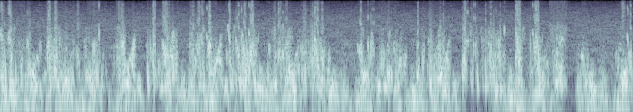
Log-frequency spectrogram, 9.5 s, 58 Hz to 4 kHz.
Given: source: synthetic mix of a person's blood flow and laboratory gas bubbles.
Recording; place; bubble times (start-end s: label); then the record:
Doppler ultrasound of blood flow; precordium
0.00-0.51 s: bubbles
0.59-0.65 s: bubbles
0.69-1.23 s: bubbles
1.32-1.64 s: bubbles
1.74-1.90 s: bubbles
2.20-2.69 s: bubbles
2.84-3.29 s: bubbles
3.38-3.94 s: bubbles
4.01-4.42 s: bubbles
4.49-4.90 s: bubbles
5.36-6.02 s: bubbles
6.24-6.74 s: bubbles
6.93-7.62 s: bubbles
7.75-7.90 s: bubbles
7.96-8.16 s: bubbles
8.26-8.54 s: bubbles
8.75-8.82 s: bubbles
9.24-9.50 s: bubbles
From the record:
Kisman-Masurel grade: 342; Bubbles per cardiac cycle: rolling drumbeat, 9 or more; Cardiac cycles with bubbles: 100%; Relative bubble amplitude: moderate (0.250 to 0.450); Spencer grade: 3 (all of the cardiac periods contain showers or single bubble signals, but not dominating or overriding the cardiac motion signals); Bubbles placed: anywhere in the cardiac cycle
